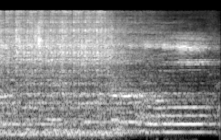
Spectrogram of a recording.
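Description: A live band plays the closing moments of a song, with singing over synths. About halfway through, the low end drops away and only held notes ring on, as the song comes to its end.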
